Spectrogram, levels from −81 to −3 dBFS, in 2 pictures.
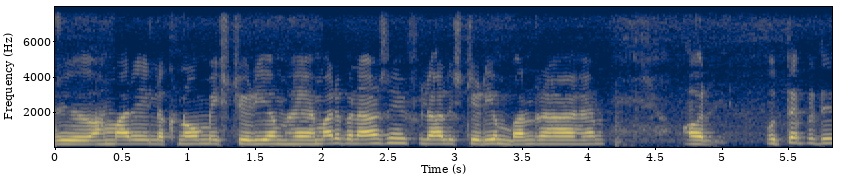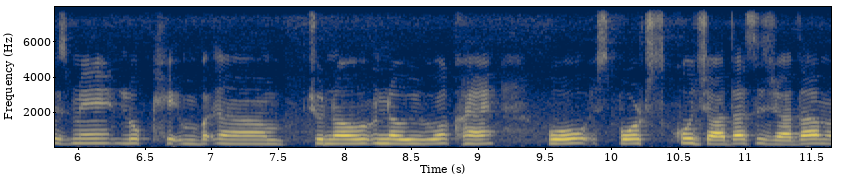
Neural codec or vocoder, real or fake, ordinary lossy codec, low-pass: none; real; none; none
